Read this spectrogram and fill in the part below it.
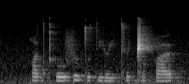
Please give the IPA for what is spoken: qʷædkʰufʉ tʷɑtjʉjtʰʉɡ͡ǁy qʷœ

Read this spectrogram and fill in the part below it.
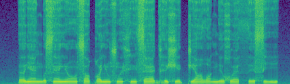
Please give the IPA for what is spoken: ɜɾʲæ̃ŋʊ sɛ̃lʲɔ̃ː sɒqʷɛlʲũsʷæ̃ xĩsæɡʱɪ xʲɛkʲæ ðˤiŋɪχʷæ θɪ si

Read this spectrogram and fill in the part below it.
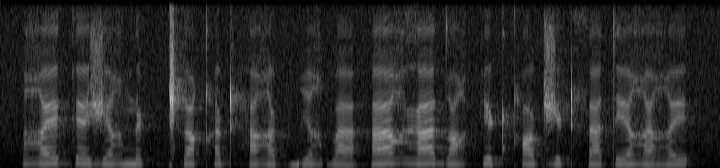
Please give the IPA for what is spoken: ʁɛkɛʒeʁn̪ɛʈ ǁʰəqʰiʈ haʁaʈbiʁba | aʁ ɣa d̪ɑʁkeʈ qʰɑʈʒeʈθa teʁɛʁe

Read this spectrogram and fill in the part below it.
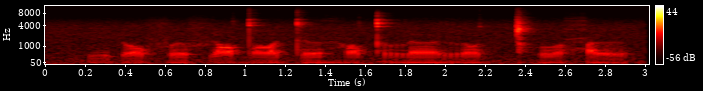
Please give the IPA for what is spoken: iɗɔfə fidˤəu̯tə ɦatˤrɐ rɔdǀʰoħə

